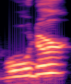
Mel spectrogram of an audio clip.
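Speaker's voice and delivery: wooder with the vowel of wood, softly rising; произношение «wooder». Shown as a demonstration. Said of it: "like W O O D hyphen E R".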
